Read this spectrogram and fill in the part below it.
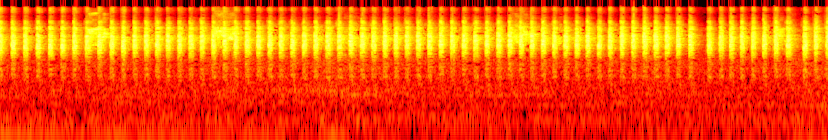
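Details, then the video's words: Collared kingfisher giving a long run of harsh, high chattering notes, about three each second, steady and loud throughout; used as a tutor song for competition songbirds. "masteran ampuh tengkek buto gacor"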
